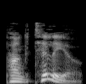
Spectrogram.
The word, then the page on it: punctilio: British English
